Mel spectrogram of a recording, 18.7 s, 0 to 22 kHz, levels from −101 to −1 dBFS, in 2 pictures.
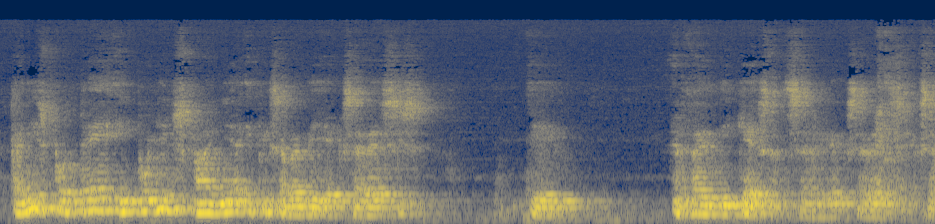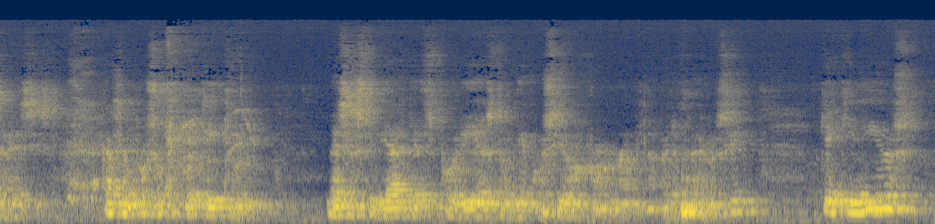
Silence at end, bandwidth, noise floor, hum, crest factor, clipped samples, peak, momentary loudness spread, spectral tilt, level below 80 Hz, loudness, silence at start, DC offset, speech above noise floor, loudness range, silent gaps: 0 s; 14 kHz; -45 dBFS; none; 16 dB; under 0.1%; 0 dBFS; 13 LU; -7.5 dB/octave; -44 dBFS; -16 LUFS; 0.1 s; under 0.1%; 30 dB; 6 LU; none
